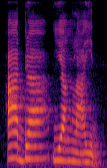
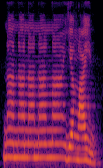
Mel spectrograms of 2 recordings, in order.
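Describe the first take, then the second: First: "ada yang lain" slow, every syllable crisp; correct articulation. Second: Words run together, mumbled, softer; wrong articulation. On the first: Teacher showing the right way, slow and crisp. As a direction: spell out each word clearly. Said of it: "itu versi artikulasi yang benar". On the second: Teacher showing the wrong way, mumbled and slurred. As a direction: slur "yang lain" carelessly. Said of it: "itu adalah kalimat salah". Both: Shown as a demonstration.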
